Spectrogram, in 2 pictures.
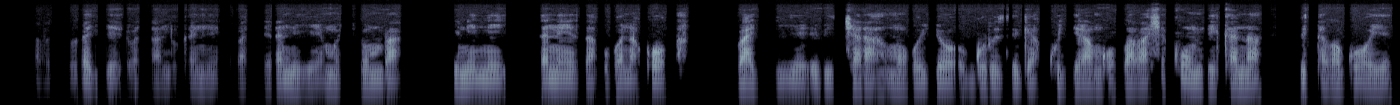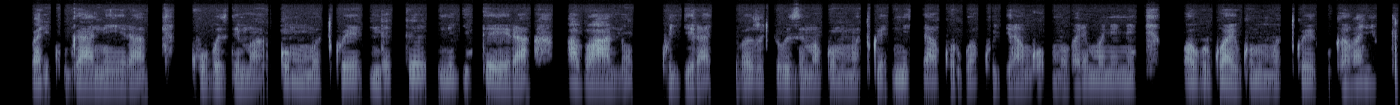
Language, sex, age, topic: Kinyarwanda, female, 18-24, health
